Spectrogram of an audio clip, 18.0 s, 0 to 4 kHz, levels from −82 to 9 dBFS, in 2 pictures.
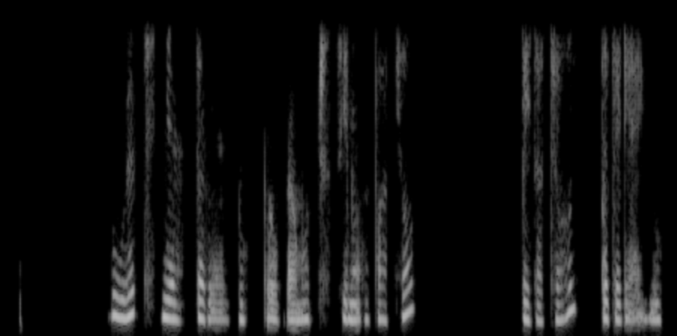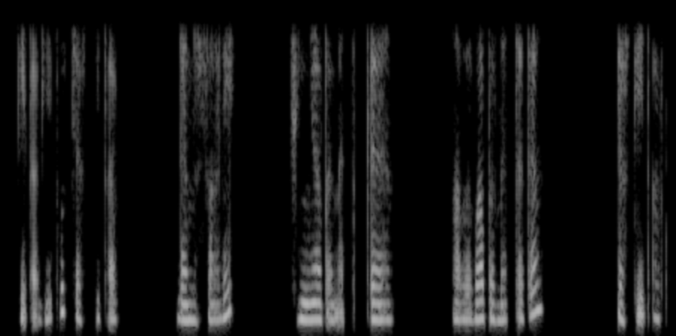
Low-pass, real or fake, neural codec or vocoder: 3.6 kHz; fake; codec, 16 kHz, 4 kbps, FreqCodec, larger model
